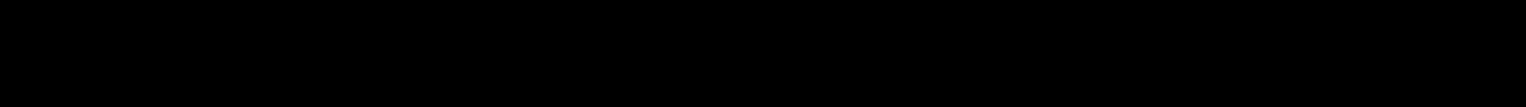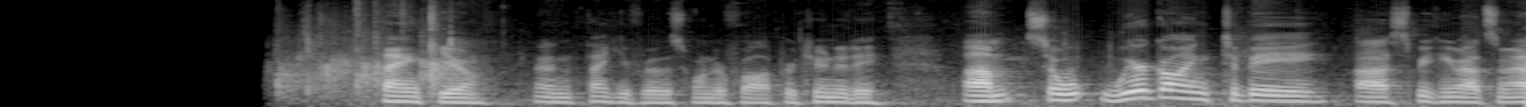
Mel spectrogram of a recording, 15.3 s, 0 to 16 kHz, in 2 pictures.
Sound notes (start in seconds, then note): 8.9 applause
